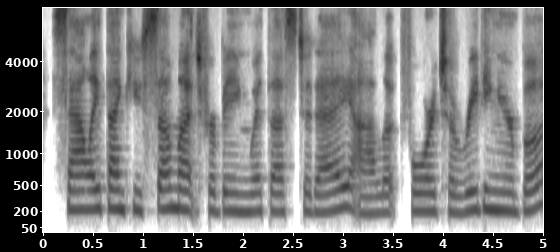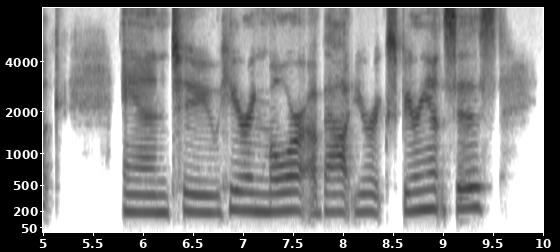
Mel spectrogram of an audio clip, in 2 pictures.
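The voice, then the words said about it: Southern American accent. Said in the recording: “you do have a Southern accent”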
